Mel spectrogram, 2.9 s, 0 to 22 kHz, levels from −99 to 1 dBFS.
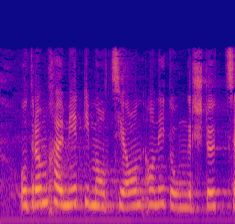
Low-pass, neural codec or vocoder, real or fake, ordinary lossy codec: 9.9 kHz; none; real; none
